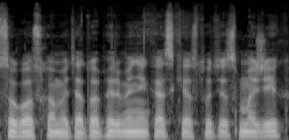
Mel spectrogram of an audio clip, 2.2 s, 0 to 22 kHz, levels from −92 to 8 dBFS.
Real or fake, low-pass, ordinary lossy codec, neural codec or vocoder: real; 19.8 kHz; Opus, 64 kbps; none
